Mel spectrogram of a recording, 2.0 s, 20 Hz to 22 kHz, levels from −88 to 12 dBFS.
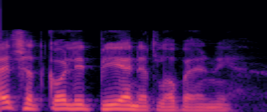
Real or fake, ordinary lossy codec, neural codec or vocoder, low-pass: real; AAC, 64 kbps; none; 7.2 kHz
